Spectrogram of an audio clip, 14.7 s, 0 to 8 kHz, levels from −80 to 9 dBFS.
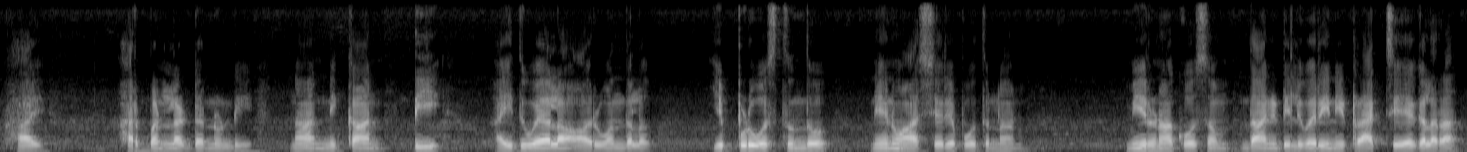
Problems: background sounds at intervals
